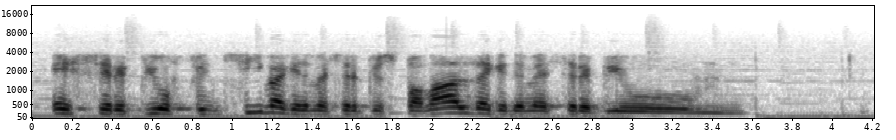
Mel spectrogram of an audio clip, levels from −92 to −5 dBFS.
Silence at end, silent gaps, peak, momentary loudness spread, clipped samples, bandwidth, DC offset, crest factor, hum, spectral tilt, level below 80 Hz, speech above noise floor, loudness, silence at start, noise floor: 0.65 s; none; 0 dBFS; 11 LU; under 0.1%; 4.1 kHz; under 0.1%; 16 dB; none; -8 dB/octave; -48 dBFS; 29 dB; -17 LUFS; 0.1 s; -45 dBFS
